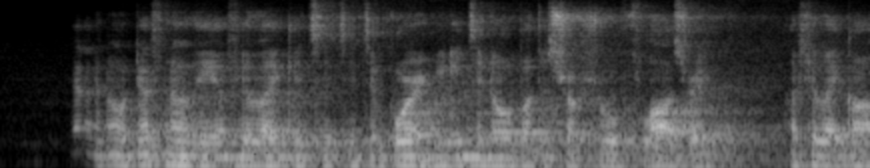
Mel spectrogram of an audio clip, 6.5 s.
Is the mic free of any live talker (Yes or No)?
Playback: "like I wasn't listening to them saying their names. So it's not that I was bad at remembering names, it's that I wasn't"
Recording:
No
